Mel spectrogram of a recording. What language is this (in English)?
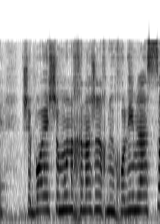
Hebrew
